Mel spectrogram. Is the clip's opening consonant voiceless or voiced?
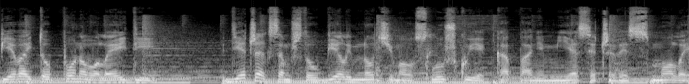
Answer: voiceless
